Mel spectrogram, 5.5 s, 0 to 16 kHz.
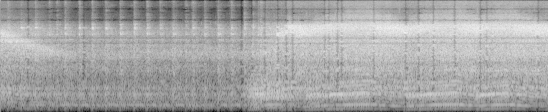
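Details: Stihl FS40C string trimmer, small two-stroke, started after tune-up and tightening (primed): buzzes at low idle, then snaps up to a steady high-pitched scream holding a fairly even pitch.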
